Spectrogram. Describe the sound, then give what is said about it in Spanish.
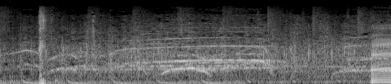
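A burst of applause sound effect: steady crowd clapping mixed with cheering and sliding whistles, loud and continuous for several seconds, ending with a sharp thump. “¿Dónde están los aplausos? Aquí están.”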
